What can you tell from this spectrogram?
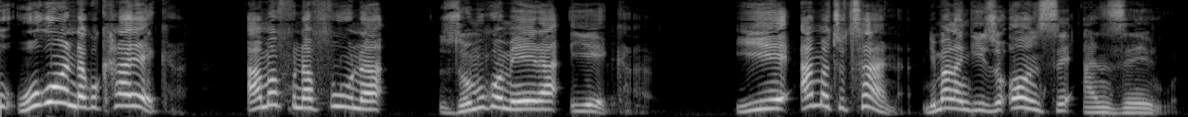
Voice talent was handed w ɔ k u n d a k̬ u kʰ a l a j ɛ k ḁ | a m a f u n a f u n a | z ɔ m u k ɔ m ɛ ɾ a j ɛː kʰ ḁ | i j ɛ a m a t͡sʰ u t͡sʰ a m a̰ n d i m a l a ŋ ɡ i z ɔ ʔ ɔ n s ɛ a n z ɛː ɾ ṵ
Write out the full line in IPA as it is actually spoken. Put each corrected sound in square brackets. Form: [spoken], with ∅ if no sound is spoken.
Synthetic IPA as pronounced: w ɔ k [ɔ] n d a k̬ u kʰ a l a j ɛ [kʰ] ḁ | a m a f u n a f u n a | z ɔ m u k ɔ m ɛ ɾ a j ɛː kʰ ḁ | i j ɛ a m a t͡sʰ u t͡sʰ a [n] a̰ n d i m a l a ŋ ɡ i z ɔ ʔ ɔ n s ɛ a n z ɛː ɾ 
